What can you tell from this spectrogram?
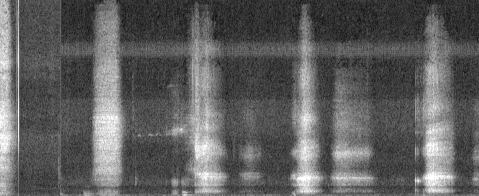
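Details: Woman sneezing after tickling her nose with a feather duster: several hissing, breathy sneezes a few seconds apart, with short noisy breaths between them.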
